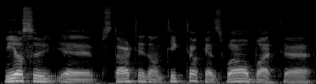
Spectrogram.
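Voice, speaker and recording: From a home room with a gaming chair, the young male interview host chats casually over video call with earbuds in, digging in with probing questions. He speaks unhurriedly in a warm, mid-range voice.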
